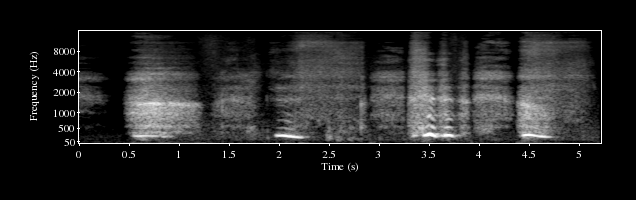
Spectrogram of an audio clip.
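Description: Heavy, gasping breaths from someone catching their breath after exertion. They come in several ragged bursts, some with a voiced, strained edge, separated by short quiet gaps.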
